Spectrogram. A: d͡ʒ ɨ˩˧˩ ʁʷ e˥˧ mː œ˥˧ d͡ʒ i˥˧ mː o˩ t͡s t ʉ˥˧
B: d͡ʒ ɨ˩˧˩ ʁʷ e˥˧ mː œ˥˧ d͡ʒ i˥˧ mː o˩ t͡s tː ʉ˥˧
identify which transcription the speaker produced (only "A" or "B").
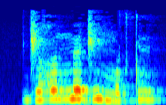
A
